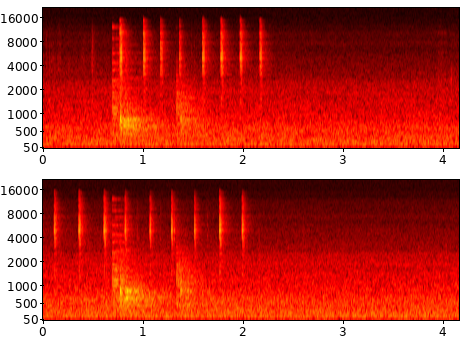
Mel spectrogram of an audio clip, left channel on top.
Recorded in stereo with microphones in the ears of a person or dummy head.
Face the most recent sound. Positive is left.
turn(degrees=5)  # may be behind; listen again after turning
